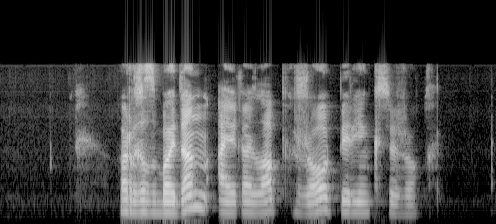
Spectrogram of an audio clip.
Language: Kazakh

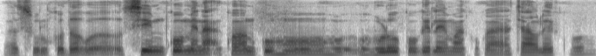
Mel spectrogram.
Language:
Santali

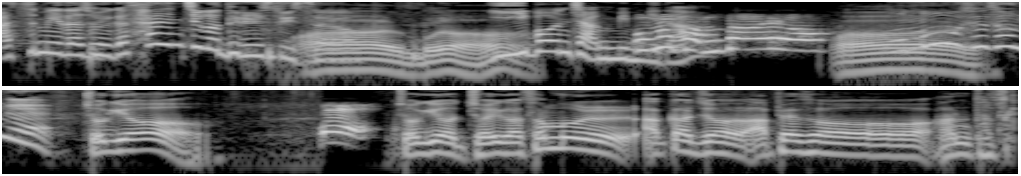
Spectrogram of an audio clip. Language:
Korean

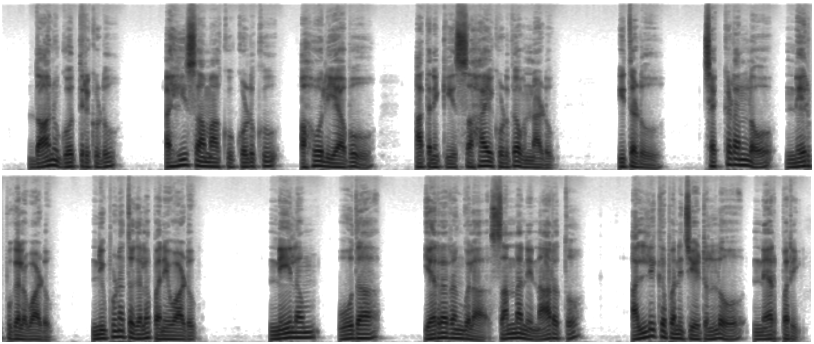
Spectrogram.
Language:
Telugu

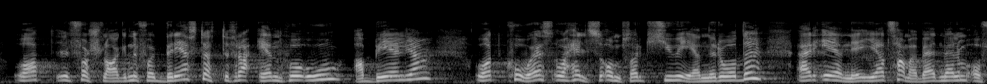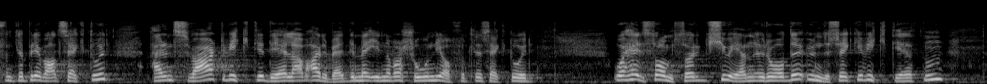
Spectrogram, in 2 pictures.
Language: Norwegian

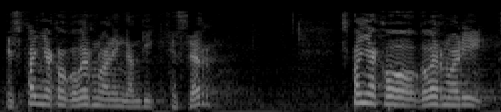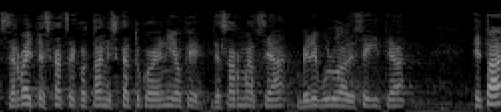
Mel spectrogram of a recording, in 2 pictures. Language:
Basque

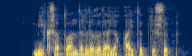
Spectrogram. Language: Bashkir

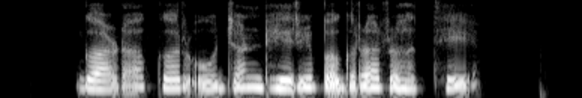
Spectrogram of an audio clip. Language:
Chhattisgarhi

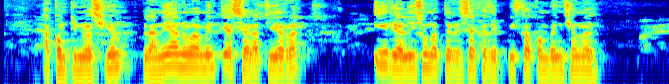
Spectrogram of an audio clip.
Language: Spanish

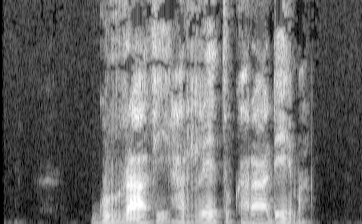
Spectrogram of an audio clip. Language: Oromo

